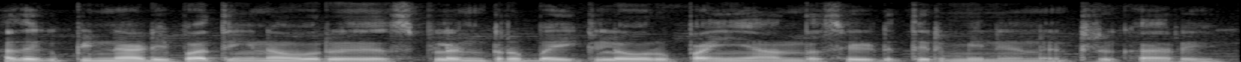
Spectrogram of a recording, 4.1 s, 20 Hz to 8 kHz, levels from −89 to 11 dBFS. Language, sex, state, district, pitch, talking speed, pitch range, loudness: Tamil, male, Tamil Nadu, Nilgiris, 105 Hz, 175 wpm, 100-115 Hz, -19 LUFS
